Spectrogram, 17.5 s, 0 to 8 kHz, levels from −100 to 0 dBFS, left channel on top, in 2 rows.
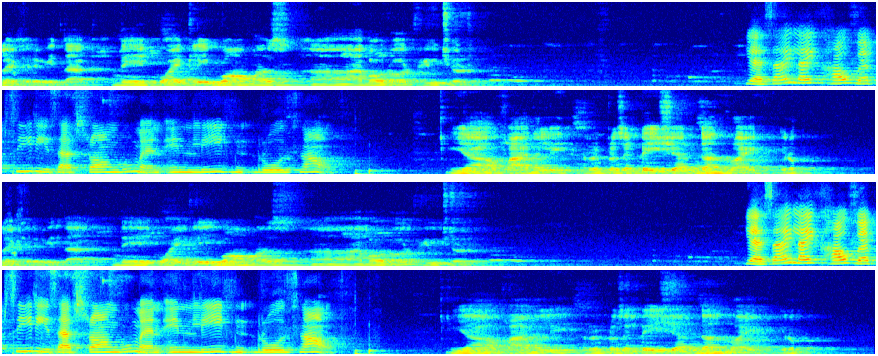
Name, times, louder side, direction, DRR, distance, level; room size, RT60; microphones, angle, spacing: voice 1, 0.0-5.3 6.9-7.0 13.2-16.7, left 2 dB, 80° left, 3.6 m, -37 dB
voice 2, 7.4-12.1, right 5 dB, 40° right, 0.7 m, -34 dB
27.0 x 17.0 x 9.3 m
head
